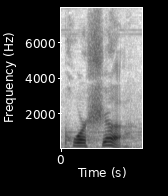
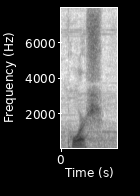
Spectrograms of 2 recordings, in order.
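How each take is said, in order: First: The name ends with a sounded 'uh' vowel. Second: The name ends without a final vowel sound. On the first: The speaker calls it right. "it's actually Porsche with the U H" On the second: The speaker calls it wrong. "the anglicized version with the E kind of being silent"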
